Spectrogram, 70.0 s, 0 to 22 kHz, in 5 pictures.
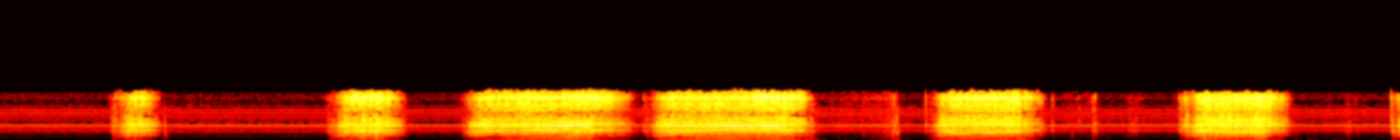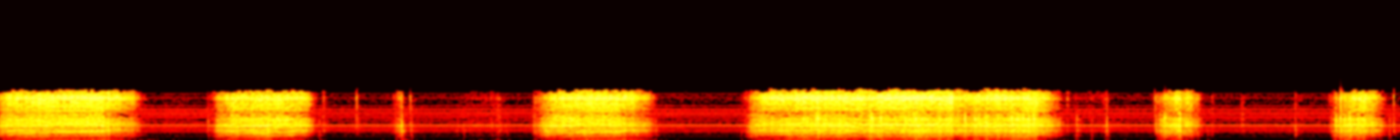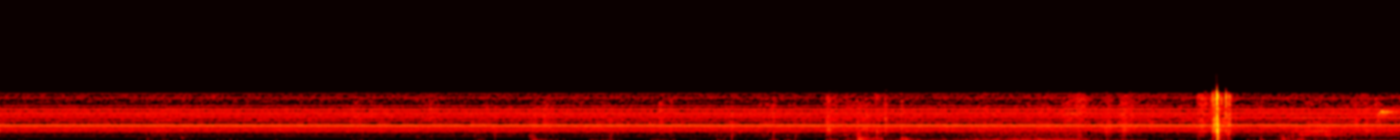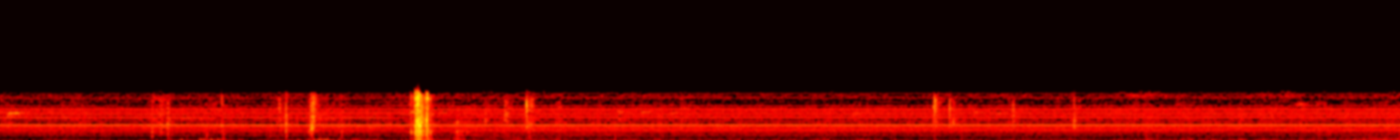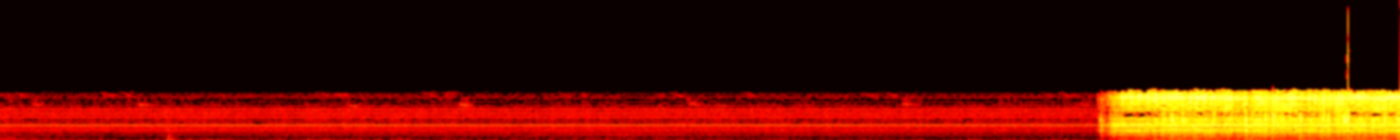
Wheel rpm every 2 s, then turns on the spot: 10, 20, 70, 100, 40, 40, 60, 80, 50, 10, 50, 150, 50, 10, 0, 0, 0, 0, 0, 0, 0, 0, 0, 0, 0, 0, 0, 0, 0, 0, 0, 0, 0, 40, 160.
10-12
